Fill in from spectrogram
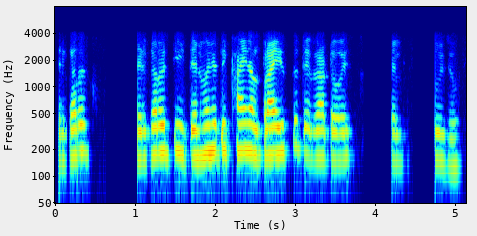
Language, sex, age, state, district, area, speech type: Kashmiri, male, 30-45, Jammu and Kashmir, Ganderbal, rural, conversation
